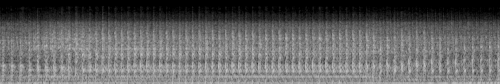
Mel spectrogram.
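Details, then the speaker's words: Daihatsu Gran Max engine, rough and down on power, being revved: fast heavy hammering knock keeping pace with revs, like the engine will break; connecting rod knock, gone after repair. "suaranya seperti itu ya teman-teman seperti ee mau pecah di bagian mesin ya"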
